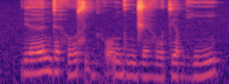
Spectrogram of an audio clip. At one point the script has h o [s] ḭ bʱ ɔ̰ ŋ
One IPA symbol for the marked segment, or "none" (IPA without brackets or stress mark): s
